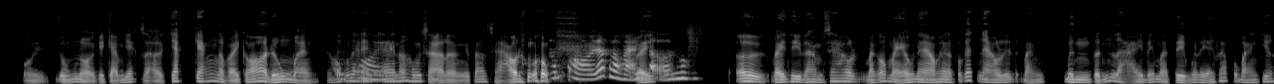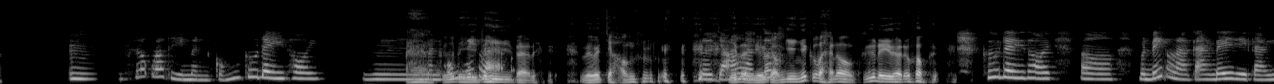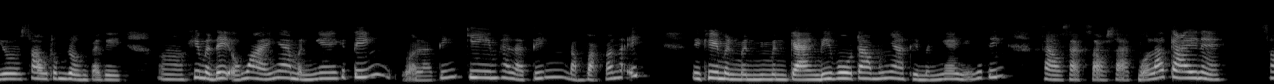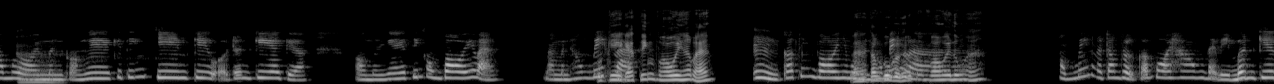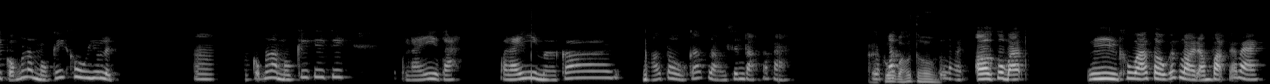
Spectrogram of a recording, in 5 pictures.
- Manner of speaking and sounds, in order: other background noise; laughing while speaking: "đúng hông?"; chuckle; other noise; "không" said as "ưm"; laughing while speaking: "và lựa chọn"; laugh; laughing while speaking: "bạn đúng hông? Cứ đi thôi, đúng hông?"; laugh; surprised: "Ô, nghe cả tiếng voi hả bạn?"; surprised: "Là trong khu rừng đó có voi luôn hả?"; unintelligible speech
- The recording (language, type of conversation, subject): Vietnamese, podcast, Bạn có lần nào lạc đường mà nhớ mãi không?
